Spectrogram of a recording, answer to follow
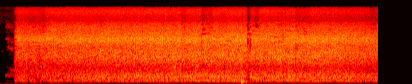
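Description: Steady rushing ambient noise from a promotional film's soundtrack, starting just after the beginning and cutting off suddenly near the end. A brief low thump a little before five seconds in is the loudest moment.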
